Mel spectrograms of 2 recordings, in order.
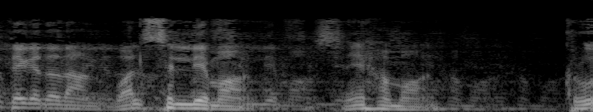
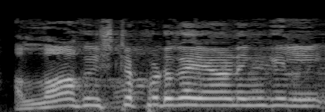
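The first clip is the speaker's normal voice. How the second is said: loud, higher preaching voice; 9 semitones higher, 11 dB louder than usual. Acted. Preacher addressing the congregation, at full force. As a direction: preach it out to the crowd.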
